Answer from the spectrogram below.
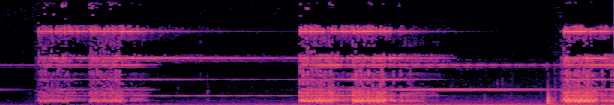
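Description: A telephone rings in repeated double bursts, each pair a bright, warbling electronic trill, separated by pauses. The ringing is clear, with a faint low hum underneath and no talking.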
